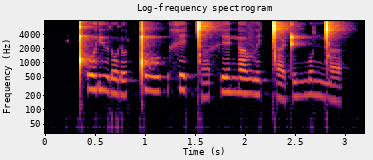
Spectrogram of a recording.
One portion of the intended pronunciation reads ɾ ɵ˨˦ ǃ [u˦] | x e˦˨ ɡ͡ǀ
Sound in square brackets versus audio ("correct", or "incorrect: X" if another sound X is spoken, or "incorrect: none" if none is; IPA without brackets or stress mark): correct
